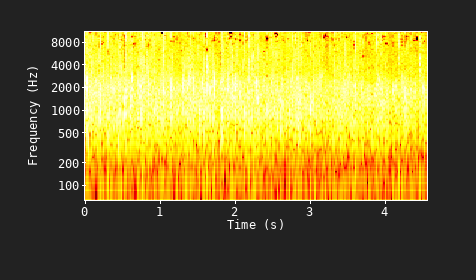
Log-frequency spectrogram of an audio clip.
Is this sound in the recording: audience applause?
yes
